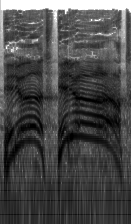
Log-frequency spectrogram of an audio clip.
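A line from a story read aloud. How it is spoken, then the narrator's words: Commanders shouting. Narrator (Russian): закричали командиры подразделений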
